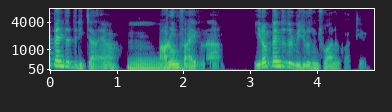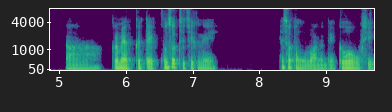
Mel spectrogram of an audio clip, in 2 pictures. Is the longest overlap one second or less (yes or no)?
yes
